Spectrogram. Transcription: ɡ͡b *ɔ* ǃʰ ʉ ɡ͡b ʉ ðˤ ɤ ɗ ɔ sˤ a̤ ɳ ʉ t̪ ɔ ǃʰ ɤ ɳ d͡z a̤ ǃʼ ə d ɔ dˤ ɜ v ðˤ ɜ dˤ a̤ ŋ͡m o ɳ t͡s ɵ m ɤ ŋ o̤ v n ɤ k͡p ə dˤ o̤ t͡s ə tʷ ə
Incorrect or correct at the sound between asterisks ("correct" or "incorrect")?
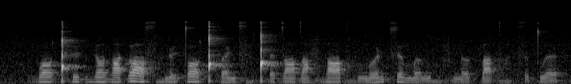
correct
